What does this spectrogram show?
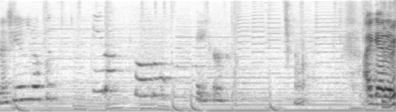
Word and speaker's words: Peeta: But he wasn't, it's not spelled like pita bread.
